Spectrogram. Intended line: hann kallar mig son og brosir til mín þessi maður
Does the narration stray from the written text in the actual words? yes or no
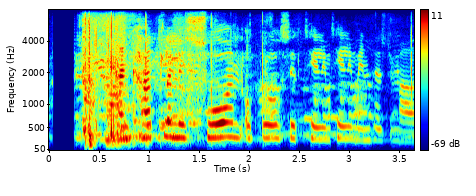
yes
